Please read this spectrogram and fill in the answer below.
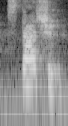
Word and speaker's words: statue: Ở đây chúng ta có statue là chúng ta phát âm là âm ch, statue.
